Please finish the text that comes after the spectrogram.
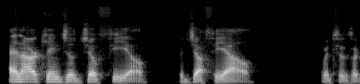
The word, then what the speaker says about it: Jophiel: I'm going to pronounce this wrong, and Archangel Jophiel, which is a correct pronunciation.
